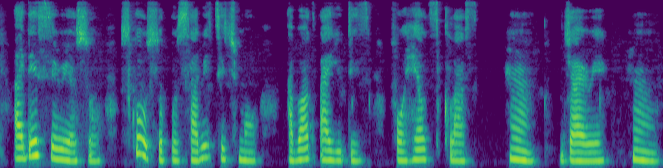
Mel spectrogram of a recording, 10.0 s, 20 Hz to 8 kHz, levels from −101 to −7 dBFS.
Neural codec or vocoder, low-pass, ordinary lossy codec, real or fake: none; none; none; real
